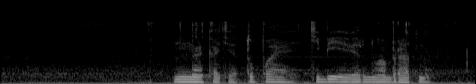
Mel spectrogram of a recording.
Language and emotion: Russian, angry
